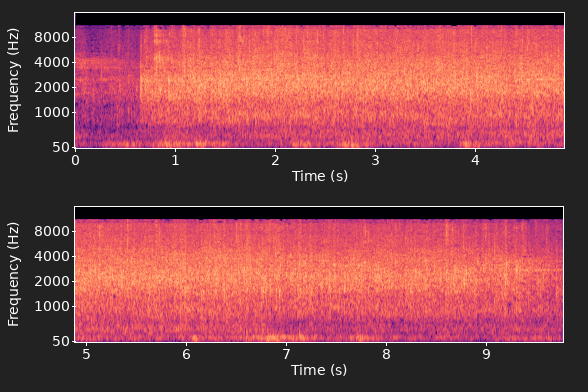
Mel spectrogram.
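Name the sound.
audience applause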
